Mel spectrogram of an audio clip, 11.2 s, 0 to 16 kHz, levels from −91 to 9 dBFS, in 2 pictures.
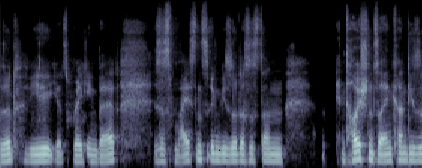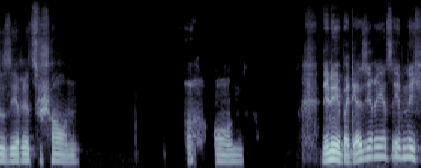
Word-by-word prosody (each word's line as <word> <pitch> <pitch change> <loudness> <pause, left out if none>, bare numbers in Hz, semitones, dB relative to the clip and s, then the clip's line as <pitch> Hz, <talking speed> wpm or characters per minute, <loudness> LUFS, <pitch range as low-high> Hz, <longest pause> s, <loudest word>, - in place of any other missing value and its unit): wird 105 +2 +1
wie 105 +1 +3
jetzt - - -8
Breaking 100 0 -2
Bad, 105 +4 0 0.4
ist 100 - -9
es 105 0 -6
meistens 110 +6 -3
irgendwie 115 -1 0
so, 110 +1 +1
dass 110 -1 -2
es 110 -1 -6
dann 110 -1 -2 0.7
enttäuschend 130 -1 +3
sein 110 0 +3
kann, 120 +1 -1
diese 115 -1 0
Serie 110 +1 0
zu 105 - -9
schauen. 100 -3 -4 1.4
Ach, - - -10 0.2
und 100 -1 -6 1.0
ne 115 +2 +4
ne, 135 -1 +9
bei 105 - +2
der 130 - +4
Serie 165 +3 +1
jetzt 175 -2 -4
eben 165 - 0
nicht, 160 -2 0
110 Hz, 160 wpm, -22 LUFS, 105-115 Hz, 1.4 s, ne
